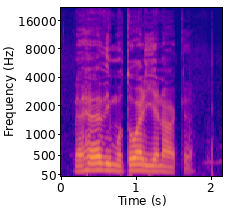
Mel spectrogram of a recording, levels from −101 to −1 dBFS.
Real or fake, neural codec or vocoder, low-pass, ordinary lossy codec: real; none; none; none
